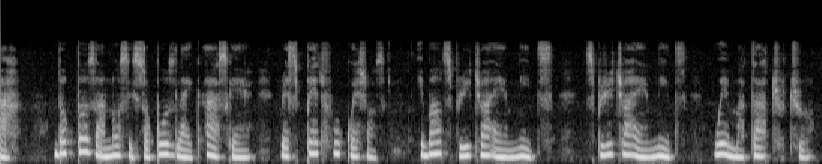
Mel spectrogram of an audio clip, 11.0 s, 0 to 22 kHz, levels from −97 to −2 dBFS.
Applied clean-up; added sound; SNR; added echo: none; none; none; none.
